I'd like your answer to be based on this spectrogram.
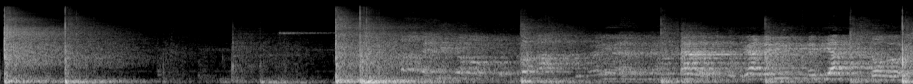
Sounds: basketball bounce

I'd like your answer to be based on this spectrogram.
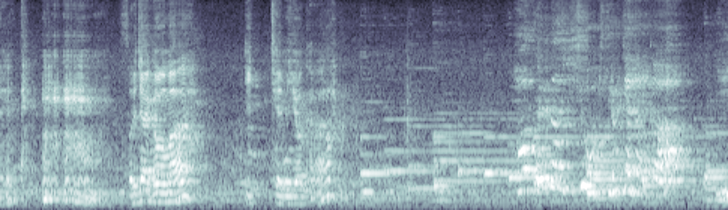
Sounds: speech, music

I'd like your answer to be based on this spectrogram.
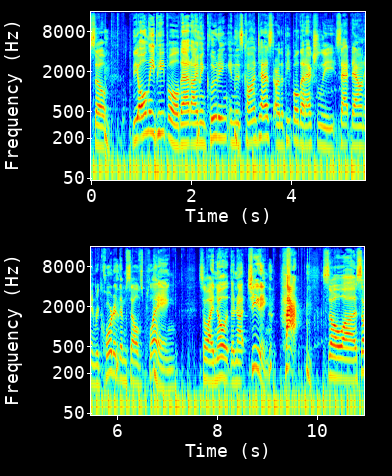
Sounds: speech

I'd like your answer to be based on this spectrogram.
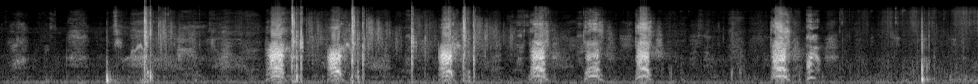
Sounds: bow-wow, animal, pets, dog

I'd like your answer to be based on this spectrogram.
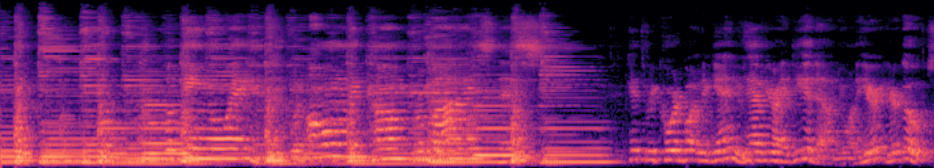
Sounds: music, plucked string instrument, speech, strum, acoustic guitar, musical instrument, guitar

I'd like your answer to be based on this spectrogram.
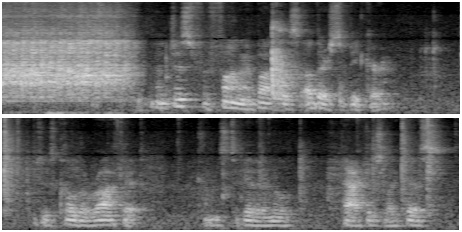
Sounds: speech

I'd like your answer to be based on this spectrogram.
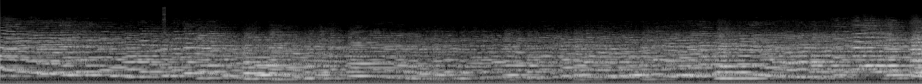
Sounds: musical instrument, music, fiddle

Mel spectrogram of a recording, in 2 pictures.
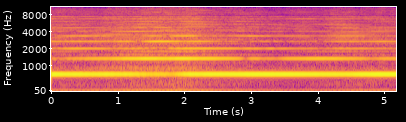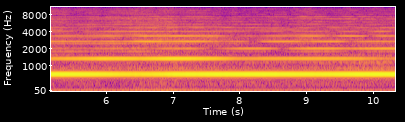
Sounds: siren, civil defense siren

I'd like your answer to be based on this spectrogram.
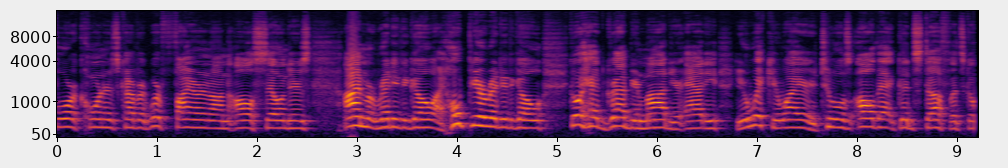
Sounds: speech

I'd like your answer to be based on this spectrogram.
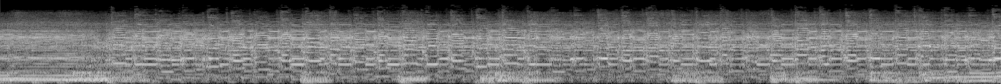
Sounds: strum, music, guitar, plucked string instrument, electric guitar, musical instrument

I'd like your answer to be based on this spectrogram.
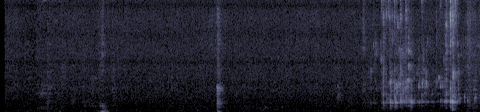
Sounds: inside a small room

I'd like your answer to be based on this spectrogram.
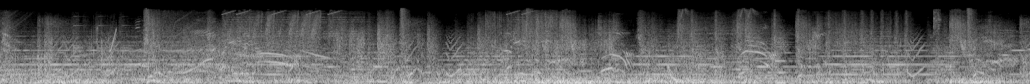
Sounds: crash, music

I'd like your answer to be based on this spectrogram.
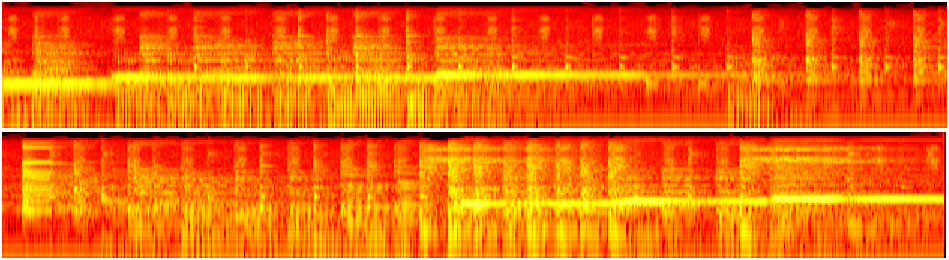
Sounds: jazz, music

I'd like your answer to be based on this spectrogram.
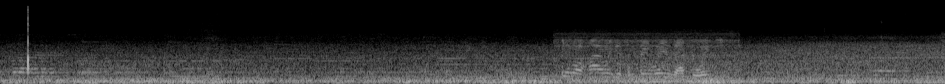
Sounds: speech, vehicle, aircraft, propeller, field recording, airplane

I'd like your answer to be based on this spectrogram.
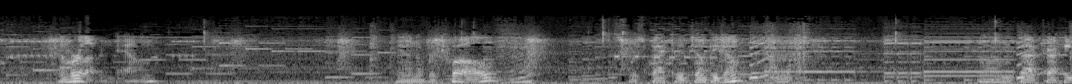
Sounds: music, speech, inside a small room

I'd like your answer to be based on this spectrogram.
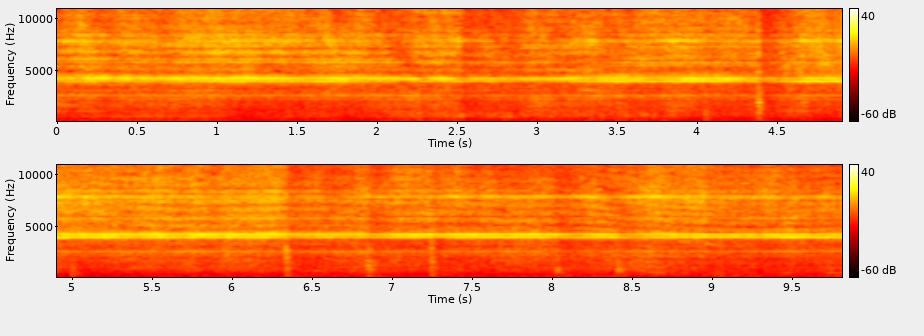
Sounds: train, rail transport, steam, vehicle

